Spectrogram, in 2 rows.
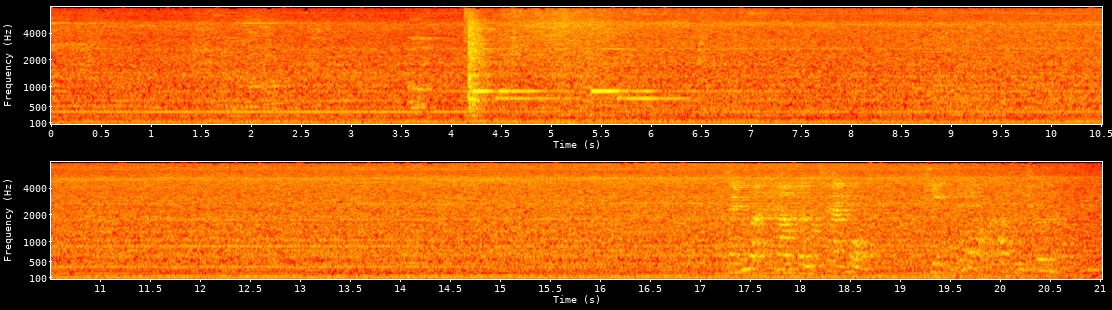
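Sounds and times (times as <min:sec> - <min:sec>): train low hum: 0:00.0 - 0:21.0.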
